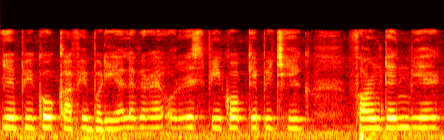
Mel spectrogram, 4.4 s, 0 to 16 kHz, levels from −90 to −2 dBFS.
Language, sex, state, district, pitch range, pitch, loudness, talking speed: Hindi, male, Delhi, New Delhi, 220-235 Hz, 230 Hz, -19 LUFS, 230 wpm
